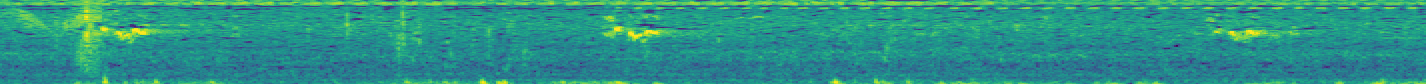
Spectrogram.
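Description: A bird gives three short chirps about three seconds apart, over low irregular thumps and rumble and a faint steady high hiss.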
